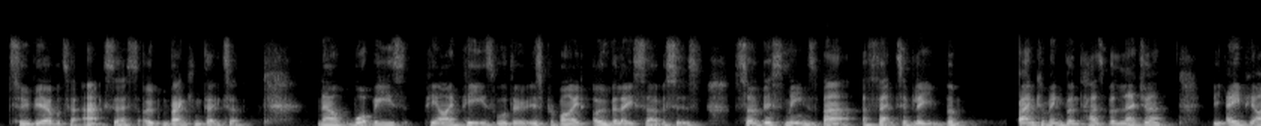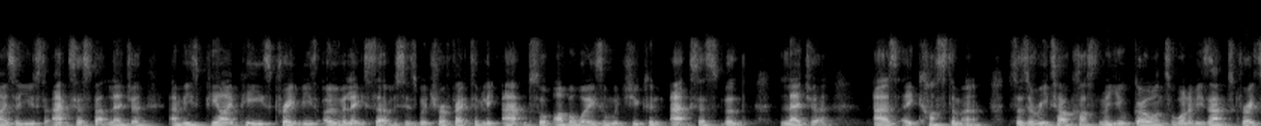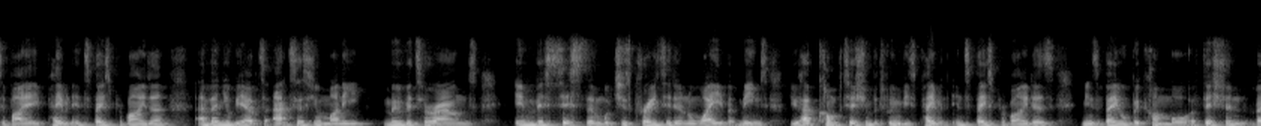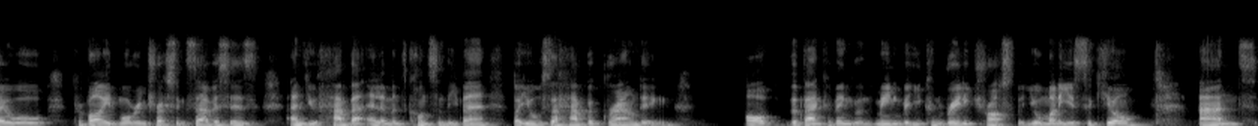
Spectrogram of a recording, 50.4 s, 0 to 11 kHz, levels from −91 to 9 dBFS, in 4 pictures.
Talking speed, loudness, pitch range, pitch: 180 wpm, -27 LUFS, 120-140 Hz, 130 Hz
